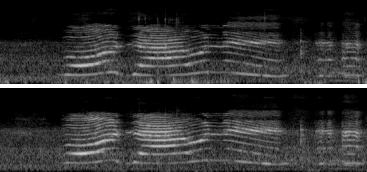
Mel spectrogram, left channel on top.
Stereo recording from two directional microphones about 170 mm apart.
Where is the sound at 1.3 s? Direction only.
50° left (ahead or behind).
